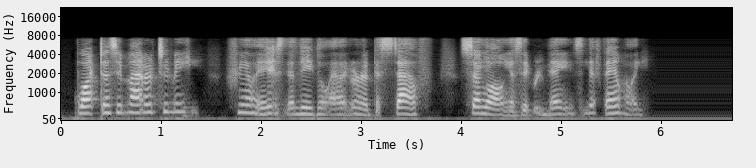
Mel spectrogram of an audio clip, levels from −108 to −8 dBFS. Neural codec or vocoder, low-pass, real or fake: codec, 16 kHz, 0.5 kbps, FreqCodec, larger model; 7.2 kHz; fake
